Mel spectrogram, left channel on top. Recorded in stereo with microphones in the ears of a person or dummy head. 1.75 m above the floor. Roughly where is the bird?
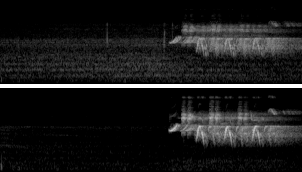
Right.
